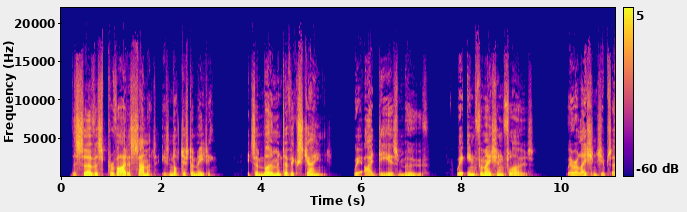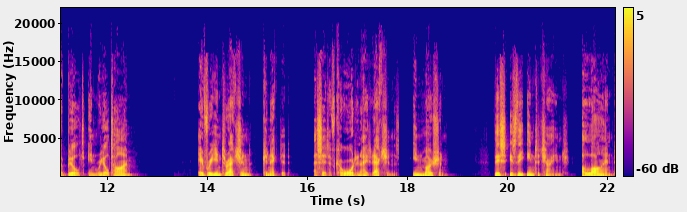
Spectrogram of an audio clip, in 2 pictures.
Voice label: audition VO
